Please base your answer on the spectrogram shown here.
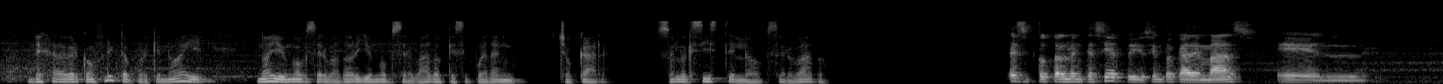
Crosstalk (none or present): none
